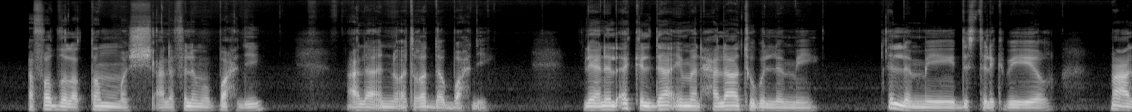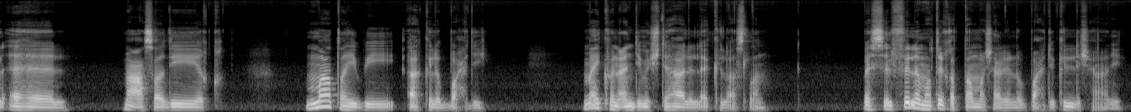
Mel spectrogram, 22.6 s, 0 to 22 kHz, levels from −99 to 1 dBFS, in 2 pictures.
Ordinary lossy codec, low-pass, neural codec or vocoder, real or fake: none; none; none; real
